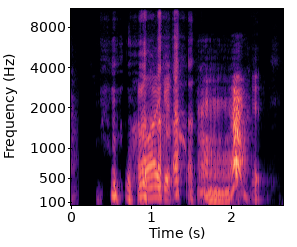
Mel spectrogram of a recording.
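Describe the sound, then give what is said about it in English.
A person's voice imitates a dog, barking back at a pet dog, producing a rough growl that rises into a few bark-like yelps, fairly loud, lasting about two seconds. “He wants to hear you bark back at him.”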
